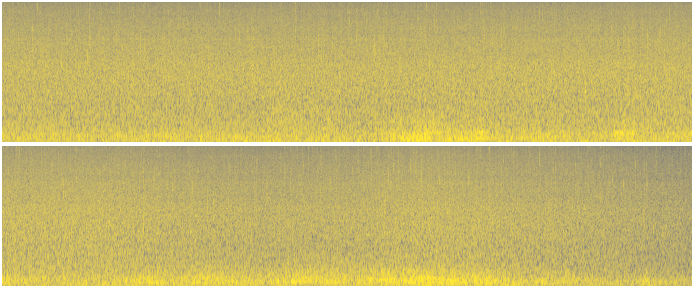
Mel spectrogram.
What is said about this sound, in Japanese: こうしてたいな。何も考えずに雨の音だけ聞いていたいな。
